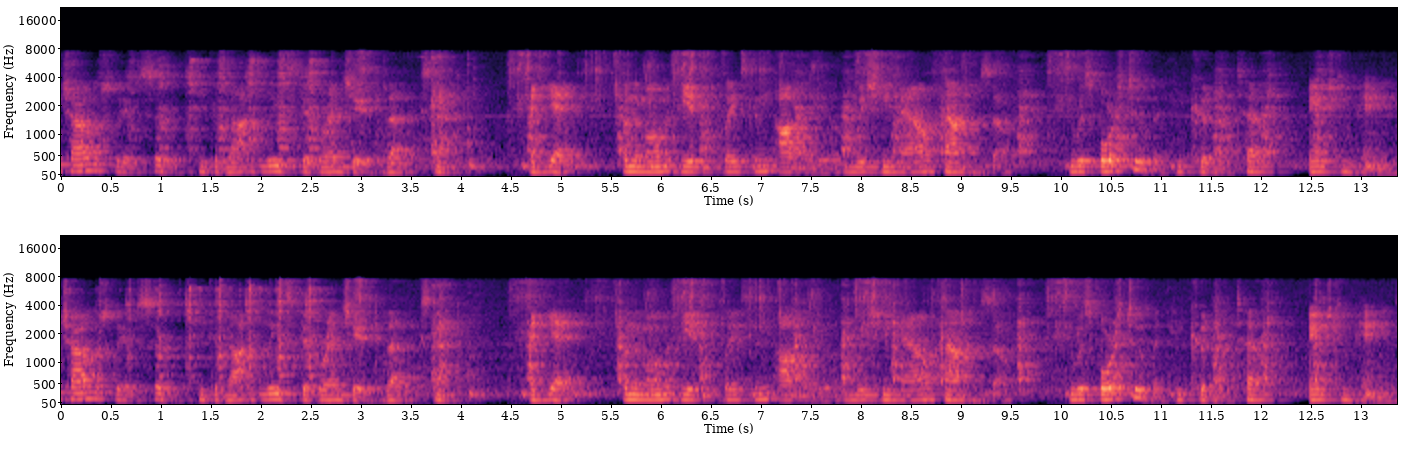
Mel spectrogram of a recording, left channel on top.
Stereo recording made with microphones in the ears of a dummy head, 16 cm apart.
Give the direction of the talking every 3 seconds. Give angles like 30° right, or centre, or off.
40° right, 10° right, 30° left, 20° right, 30° right.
